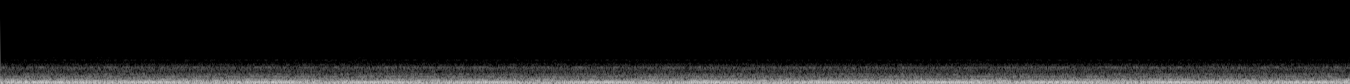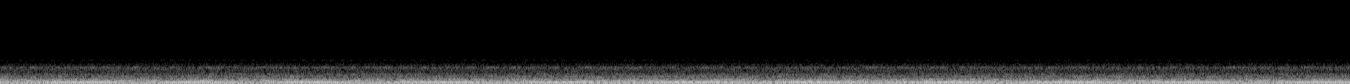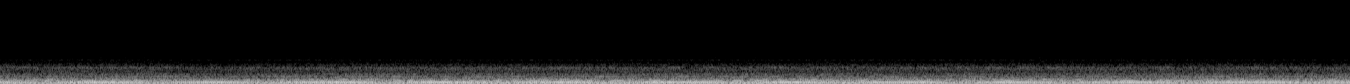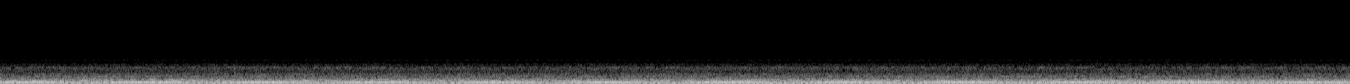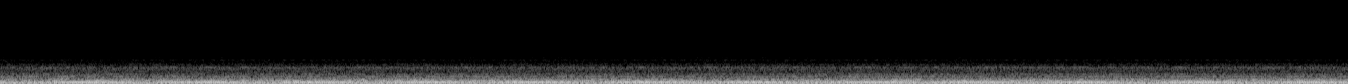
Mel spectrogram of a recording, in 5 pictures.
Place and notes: Drone sound recorded with Lome Geofone, placed outside on a large contanier (placed on the beach) with an activ pump inside. Øivind Weingaarde.
Region Midtjylland, Danmark, 27 September 2022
